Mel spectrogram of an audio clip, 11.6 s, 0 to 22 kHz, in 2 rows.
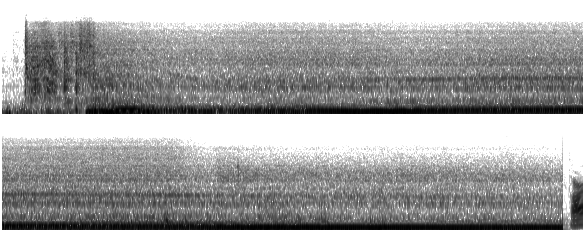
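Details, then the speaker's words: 2000 Dodge Intrepid after new timing belt and water pump: brief crank, catches fast, quick rev, then smooth even idle with no ticks or knocks; normal start and idle. "sweet. Must got the timing perfect cuz it runs perfect."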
